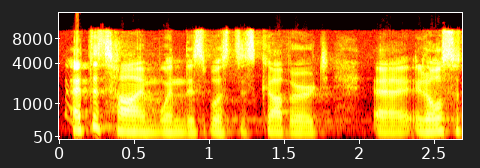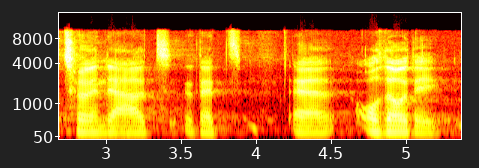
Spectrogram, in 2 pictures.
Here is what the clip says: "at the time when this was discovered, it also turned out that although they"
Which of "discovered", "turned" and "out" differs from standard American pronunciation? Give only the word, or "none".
none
